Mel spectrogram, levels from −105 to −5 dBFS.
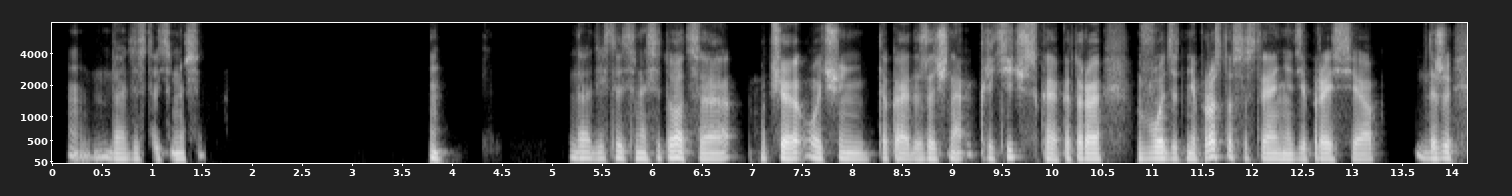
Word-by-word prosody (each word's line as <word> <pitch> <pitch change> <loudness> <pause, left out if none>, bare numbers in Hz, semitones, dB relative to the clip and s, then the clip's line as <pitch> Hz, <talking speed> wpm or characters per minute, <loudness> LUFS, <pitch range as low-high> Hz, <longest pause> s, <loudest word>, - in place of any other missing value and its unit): Эм, 140 0 -8
да, 110 -1 -1
действительно 115 0 -5
все 190 - -7 2.3
М. - - 0 1.2
Да, 130 -1 0
действительно 125 +1 -2
ситуация, 125 +1 +1 0.2
вообще, 120 0 +5
очень 120 -5 0
такая 115 -2 +1
достаточно 115 - -1
критическая. 120 -3 -1
Которая 115 0 +4 0.3
вводит 120 +1 +2
не 110 -2 +2
просто 160 +7 +3
в - - -6
состояние 115 -1 +1
депрессии, 110 0 0
а 105 0 0 0.4
даже- 125 - 0
115 Hz, 95 wpm, -24 LUFS, 110-130 Hz, 2.3 s, вообще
